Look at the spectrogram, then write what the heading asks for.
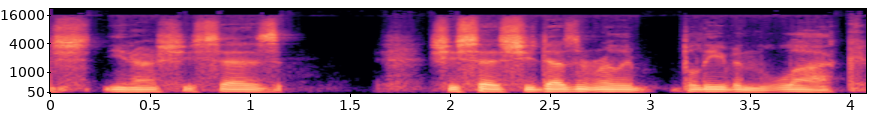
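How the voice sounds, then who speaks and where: A man speaks at a very deep, low pitch in a flat monotone, at a moderate pace. The recording is very clean with a silent background, and the sound is dry and close with no echo. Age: 50s. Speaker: musician. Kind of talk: interview. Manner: halting.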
